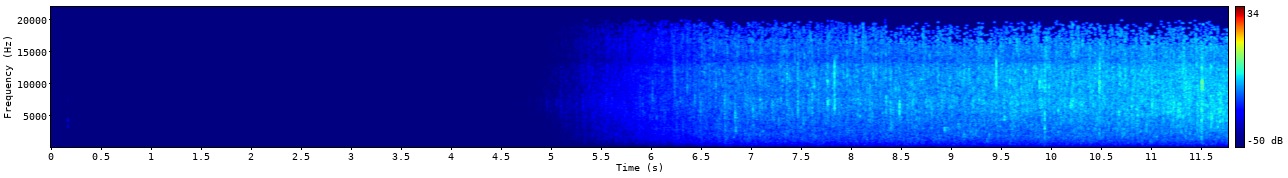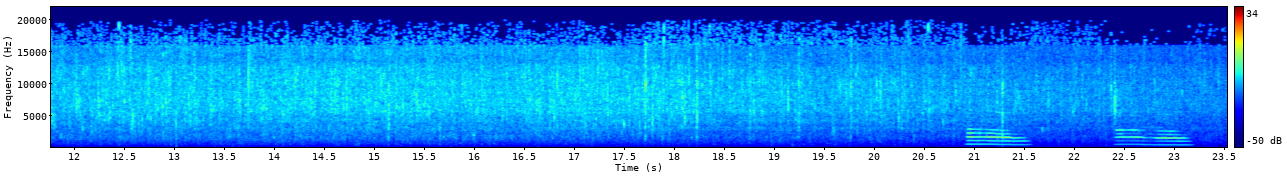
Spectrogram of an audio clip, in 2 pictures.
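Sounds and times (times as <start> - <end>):
steady rain: 4.8 - 23.5
kitten meowing in the rain: 20.9 - 21.6, 22.4 - 23.2.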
